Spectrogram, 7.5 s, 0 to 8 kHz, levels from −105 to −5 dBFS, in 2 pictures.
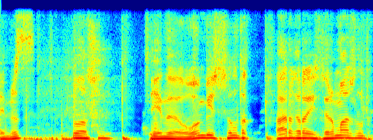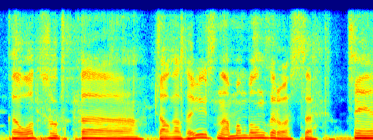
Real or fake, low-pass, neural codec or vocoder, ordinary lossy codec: fake; 7.2 kHz; codec, 24 kHz, 3.1 kbps, DualCodec; none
